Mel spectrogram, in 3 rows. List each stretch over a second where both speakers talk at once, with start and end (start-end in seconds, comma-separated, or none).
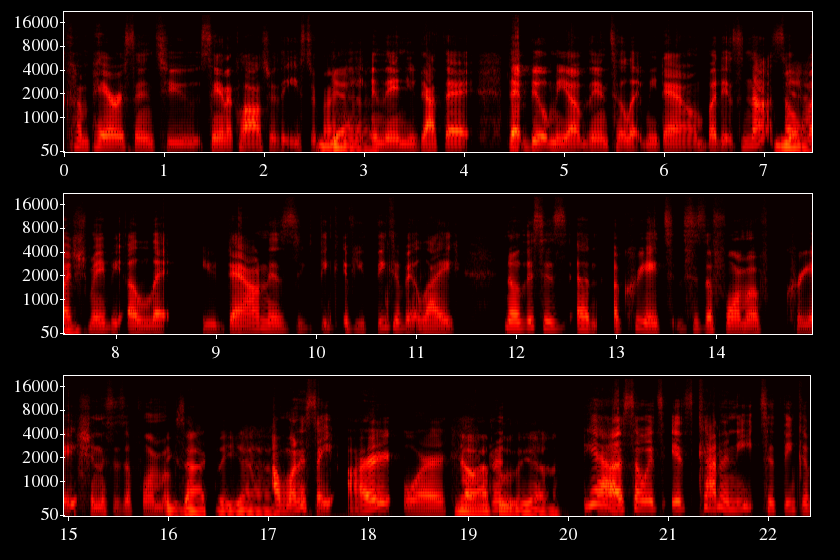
none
